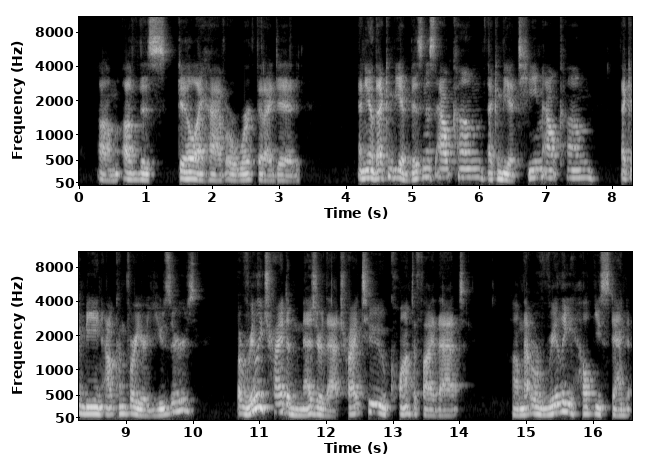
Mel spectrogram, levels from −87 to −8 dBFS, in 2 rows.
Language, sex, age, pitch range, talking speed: English, male, 20-39, 115-140 Hz, 185 wpm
